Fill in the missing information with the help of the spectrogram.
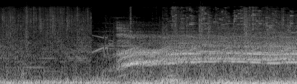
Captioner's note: screams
